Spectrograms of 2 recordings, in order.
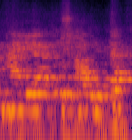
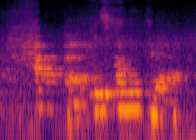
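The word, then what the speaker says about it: habbatussauda: Kitab yang dibaca memang hayatus sauda tapi salah tulis. Pak kelebihan titik satu dalam bahasa Arab hayat itu ya haah ta. Hayah itu artinya harusnya yang benar apa? Habatus sauda.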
